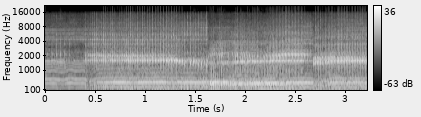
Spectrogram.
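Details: Adult male YouTuber deliberately burping for a minute: one long, loud, continuous belch with a rough, droning voiced quality, in a heavily amplified recording; prolonged burping.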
